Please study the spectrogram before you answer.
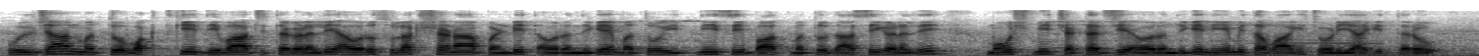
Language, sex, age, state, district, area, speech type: Kannada, male, 45-60, Karnataka, Kolar, urban, read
